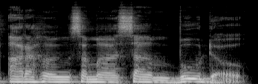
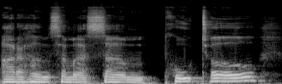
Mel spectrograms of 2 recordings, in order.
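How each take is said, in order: First: The last word begins with a b sound. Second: The last word begins with a p sound. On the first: This is the Sri Lankan way of saying it. "if you go to Sri Lanka" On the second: This is the Thai way of saying it. "which is what you hear in, in Thailand"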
